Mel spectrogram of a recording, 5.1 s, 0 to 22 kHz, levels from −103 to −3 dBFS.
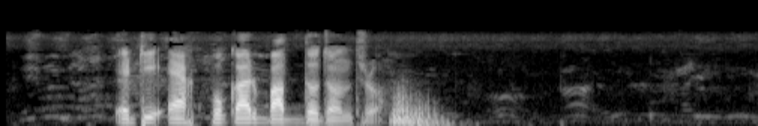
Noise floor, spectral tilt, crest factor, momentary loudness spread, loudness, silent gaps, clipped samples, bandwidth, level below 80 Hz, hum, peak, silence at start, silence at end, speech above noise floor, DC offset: -68 dBFS; -5.5 dB/octave; 24 dB; 14 LU; -22 LUFS; none; under 0.1%; 8 kHz; -50 dBFS; none; -2 dBFS; 0.75 s; 2.15 s; 47 dB; under 0.1%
